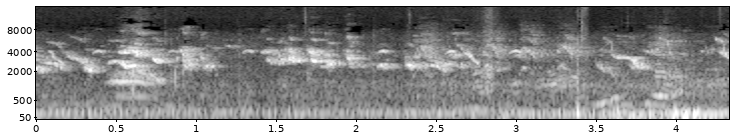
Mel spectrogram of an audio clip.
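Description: Young chicks, including a rooster chick of the white parrot-beak breed, cheep in high, rapid, overlapping peeps nearby, with a low background rumble and occasional handling noise.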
